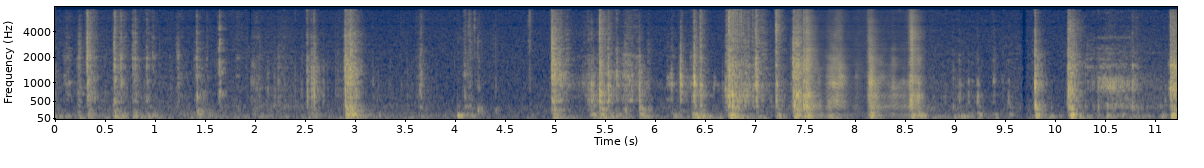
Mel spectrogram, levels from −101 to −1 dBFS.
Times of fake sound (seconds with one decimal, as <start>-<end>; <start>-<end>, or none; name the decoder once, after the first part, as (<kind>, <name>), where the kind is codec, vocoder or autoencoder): 7.5-8.7 (vocoder, Vocos)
